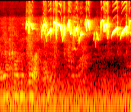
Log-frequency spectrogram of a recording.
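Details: Yellow-fronted canary singing actively in a rolling 'ngeroll' style, used to prompt reluctant canaries to sing: a fast, continuous run of high, sweeping, buzzy trilled notes that starts after a faint low murmur.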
